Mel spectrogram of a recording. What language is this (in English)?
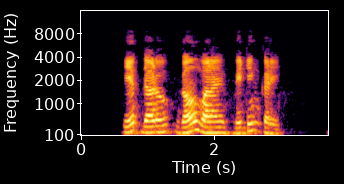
Wadiyara Koli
